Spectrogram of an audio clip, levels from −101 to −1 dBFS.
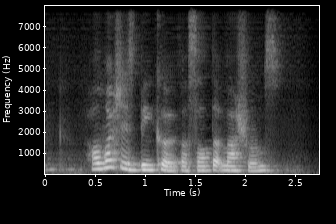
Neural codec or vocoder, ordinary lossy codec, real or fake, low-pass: codec, 16 kHz, about 1 kbps, DyCAST, with the encoder's durations; none; fake; none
